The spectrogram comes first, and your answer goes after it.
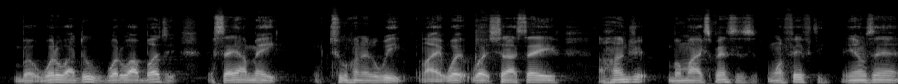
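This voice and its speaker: A man with fairly even intonation, on a very clean recording with a silent background. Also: fairly low pitch for a man. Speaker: podcast host. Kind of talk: casual chat. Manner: fast.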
